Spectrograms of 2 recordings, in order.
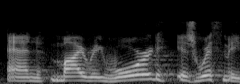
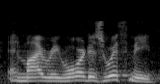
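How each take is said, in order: First: Slower, "reward" weighted and drawn out; slow down and press "reward"; stress on reward. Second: Said in the usual way. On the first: Shown as a demonstration. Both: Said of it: "The emphasis on the word reward again".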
